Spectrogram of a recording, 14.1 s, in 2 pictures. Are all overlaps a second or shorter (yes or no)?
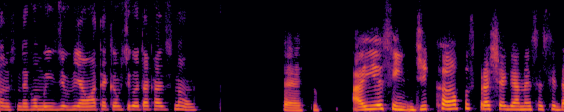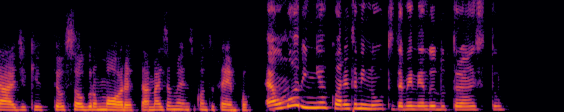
yes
